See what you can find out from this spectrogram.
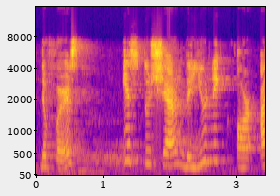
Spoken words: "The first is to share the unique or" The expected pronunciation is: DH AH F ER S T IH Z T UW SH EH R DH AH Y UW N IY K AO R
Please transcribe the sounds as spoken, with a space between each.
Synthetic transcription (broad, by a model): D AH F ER S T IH S T UW SH EH R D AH Y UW N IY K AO R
